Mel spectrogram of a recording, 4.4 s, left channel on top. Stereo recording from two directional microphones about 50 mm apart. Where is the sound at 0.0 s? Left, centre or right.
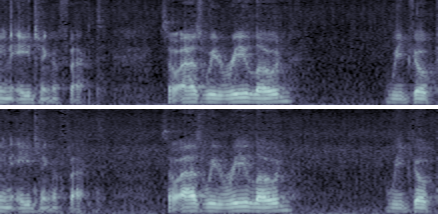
Left.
